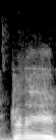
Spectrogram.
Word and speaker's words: Janine: And it's pronounced Janine? Yes. Janine, yay, awesome, beautiful stuff.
